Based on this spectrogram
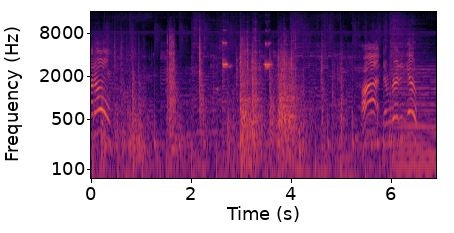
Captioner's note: doors clanking shut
